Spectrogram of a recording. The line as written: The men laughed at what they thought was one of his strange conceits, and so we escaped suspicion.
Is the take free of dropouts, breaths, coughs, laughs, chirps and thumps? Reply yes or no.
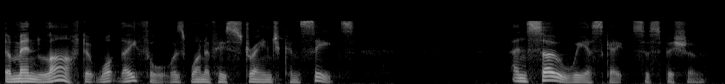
yes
